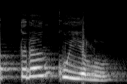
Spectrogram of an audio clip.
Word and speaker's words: tranquilo: lógica aqui em consequência na palavra tranquilo TR o n também é nulo quer dizer forma dígrafo não é pronunciado o u é pronunciado qui né l então na palavra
